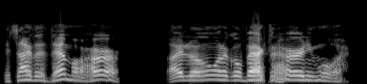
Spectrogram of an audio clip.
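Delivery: high-pitched orc creature voice. Narrating a scene, voicing an orc in front of the group: orc voice. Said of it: "and another orc goes".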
